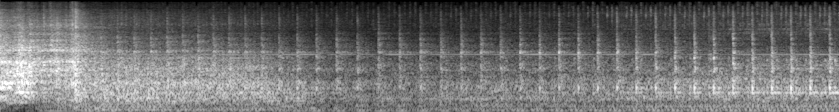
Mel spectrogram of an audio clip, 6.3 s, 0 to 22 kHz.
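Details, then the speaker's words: 1991 Nissan Figaro, boost tube refitted, checked with a screwdriver stethoscope: after start-up a sharp, regular tap about three or four a second grows louder at idle; engine knock, suspected lifters or timing belt tensioner bearing, oil pan to come off. "yes it's probably knocking more than likely let's turn that nonsense off yeah so it's got big problems"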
